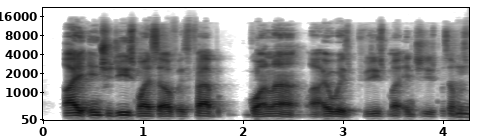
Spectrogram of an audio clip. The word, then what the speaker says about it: Goualin: Goualin or Goualin. Goualin. So it's like it's French, and the French pronunciation is Goualin. Mm-hmm. But the English pronunciation is Goualin, which is so much uglier.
